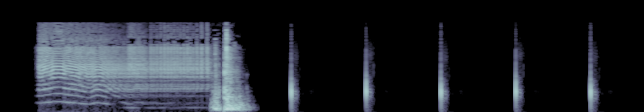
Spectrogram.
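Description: A door creaks as it swings and shuts with a solid thud, followed by five evenly spaced sharp taps, like footsteps, in otherwise quiet surroundings.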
